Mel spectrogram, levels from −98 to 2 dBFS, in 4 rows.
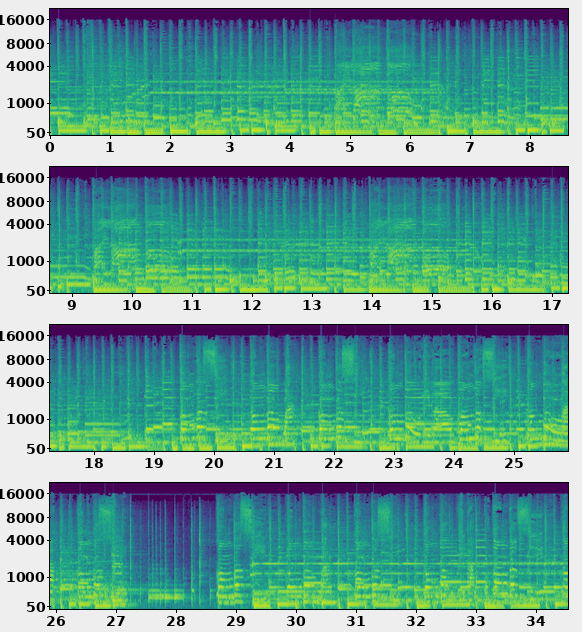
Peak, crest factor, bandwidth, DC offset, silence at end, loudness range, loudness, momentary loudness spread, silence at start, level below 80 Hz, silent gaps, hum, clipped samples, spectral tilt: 0 dBFS; 10 dB; 16.5 kHz; under 0.1%; 0 s; 2 LU; -12 LUFS; 3 LU; 0 s; -18 dBFS; none; none; under 0.1%; -5.5 dB/octave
